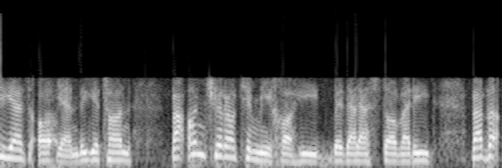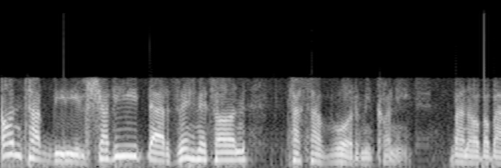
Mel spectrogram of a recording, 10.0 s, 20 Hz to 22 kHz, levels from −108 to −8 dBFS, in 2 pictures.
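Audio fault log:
throughout GSM full-rate codec: Speech has a buzzy, gravelly roughness and nothing above 4 kHz, which fits 13 kbps full-rate GSM. The vocal-tract model driven by sparse, regular pulses gives a constant grit, unlike plain band-limiting, which would sound dull but clean.
0.46–0.57 s and 9.18–9.30 s lost GSM frames: The sound is held as a rough, metallic ring that lasts about 100 ms and 120 ms, which points to five and six missing 20 ms frames. The decoder repeats the last good frame's settings, so nothing drops to a silent gap and the ring replaces what was lost.
1.45, 3.55, 5.65, 7.75 and 9.85 s overlapping chunks: A 100 ms stutter recurs every 2.1 s. Each 2.0 s chunk begins 100 ms before the previous one ends, so that piece plays twice at every join. The strict spacing and the cleanly repeated sound distinguish it from the metallic hold of frame loss.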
